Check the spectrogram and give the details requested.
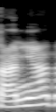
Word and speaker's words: Tanya: it's actually was interesting I pronounce my name Tanya Tanya but it's spelled with a Y but my mom loved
